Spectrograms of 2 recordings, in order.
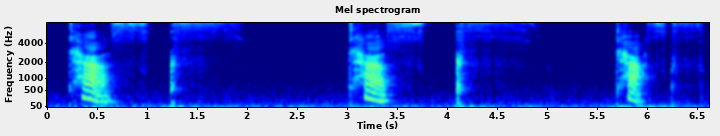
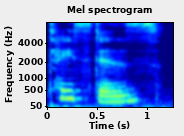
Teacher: make sure that you're not adding a vowel sound in between that final ts or the final ks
